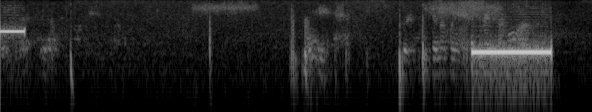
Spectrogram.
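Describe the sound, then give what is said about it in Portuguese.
Phone menu signal tones: a short high beep opens, a voice speaks in between, and a loud, steady lower beep holds for about a second near the end. “Atendimento digital. Após o sinal, visite o ramal ou aguarde.”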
